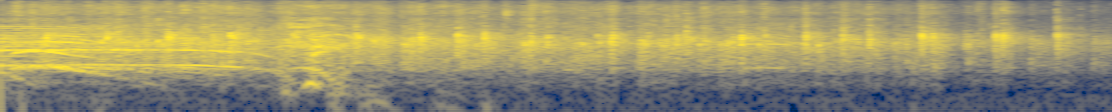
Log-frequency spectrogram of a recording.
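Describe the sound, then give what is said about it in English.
An audience gives God a hand clap, breaking into sustained applause, many hands clapping in a dense, steady patter that holds for several seconds, with a few voices calling out near the start. “Come on, give God a good hand clap today.”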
